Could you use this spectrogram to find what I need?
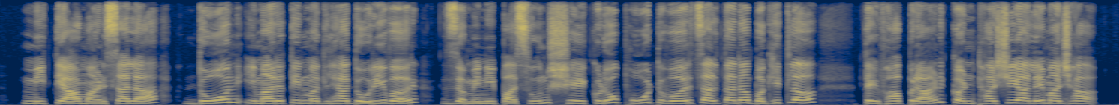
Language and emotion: Marathi, fearful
